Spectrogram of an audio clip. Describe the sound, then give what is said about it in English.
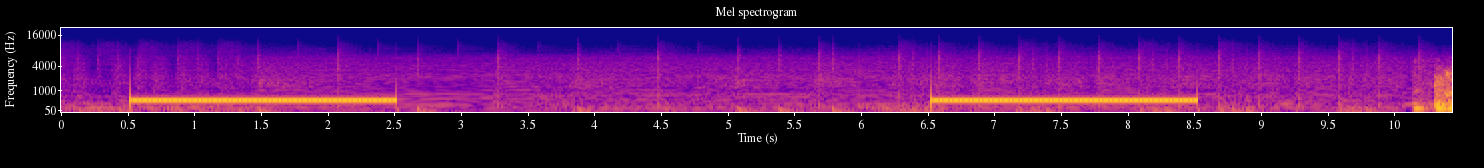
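An outgoing phone call to Darby Allin: the ringing tone is two long, steady mid-pitched buzzes, each about two seconds, separated by a pause of roughly four seconds, sounding over soft background music. “Let me give Darby Allin a call.”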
